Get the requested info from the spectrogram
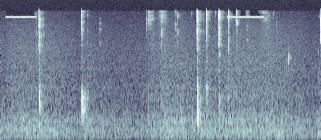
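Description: Faint clicks of computer keyboard keys being typed: two single keystrokes in the first second, then a quick run of several about two and a half seconds in.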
